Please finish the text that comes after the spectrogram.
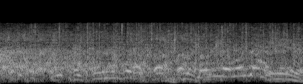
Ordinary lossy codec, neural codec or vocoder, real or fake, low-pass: AAC, 32 kbps; codec, 16 kHz, 16 kbps, FreqCodec, smaller model; fake; 7.2 kHz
